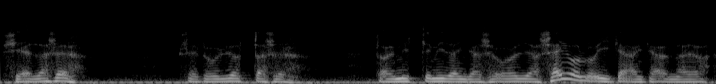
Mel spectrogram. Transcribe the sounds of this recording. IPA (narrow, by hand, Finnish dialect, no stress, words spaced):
sielːæ se se tulʲ jotːɑ se toimitːi mid̥eŋɡ̊æ se olʲ jɑ s ei olːu iɡ̊æːŋ ɡ̊æynːæ jɑ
